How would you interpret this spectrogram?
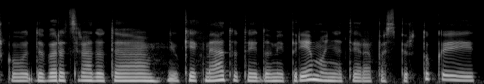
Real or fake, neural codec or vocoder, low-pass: fake; autoencoder, 48 kHz, 128 numbers a frame, DAC-VAE, trained on Japanese speech; 14.4 kHz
